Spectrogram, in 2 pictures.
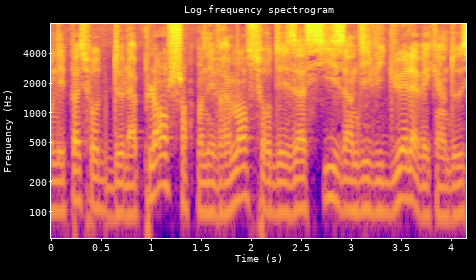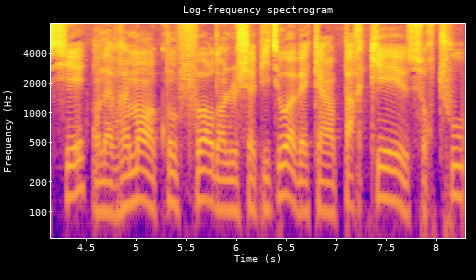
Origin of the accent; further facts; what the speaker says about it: Le Mans, Pays de la Loire, France; je suis originaire de Courguin et du Mans.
